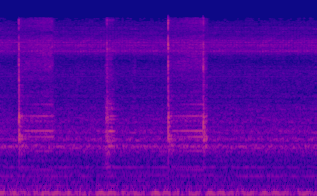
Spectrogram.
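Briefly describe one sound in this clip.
Short electronic beeps chirp from a computer terminal.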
